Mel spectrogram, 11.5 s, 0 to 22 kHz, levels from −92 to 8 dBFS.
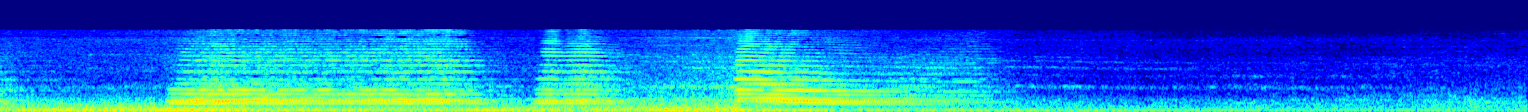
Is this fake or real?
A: real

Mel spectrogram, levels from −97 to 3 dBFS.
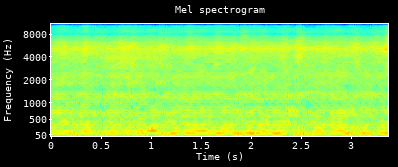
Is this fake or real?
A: fake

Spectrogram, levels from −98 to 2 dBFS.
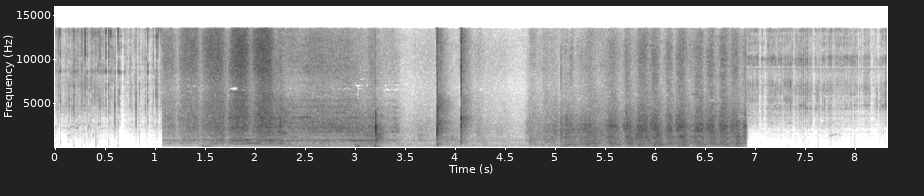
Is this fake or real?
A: real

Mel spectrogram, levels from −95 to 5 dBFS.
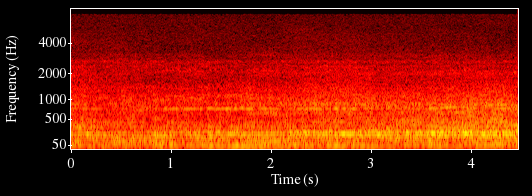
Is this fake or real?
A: fake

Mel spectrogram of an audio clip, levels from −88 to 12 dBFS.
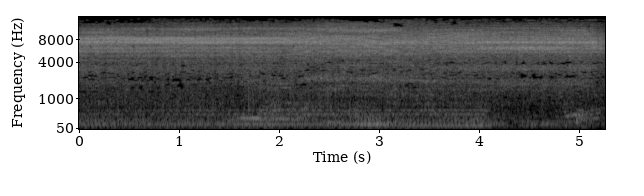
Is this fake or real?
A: real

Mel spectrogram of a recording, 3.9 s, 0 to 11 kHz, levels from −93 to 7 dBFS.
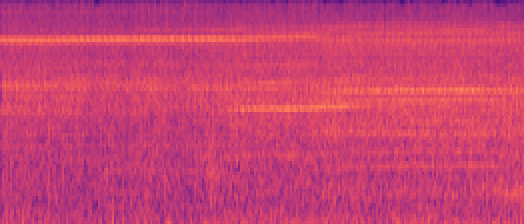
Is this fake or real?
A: fake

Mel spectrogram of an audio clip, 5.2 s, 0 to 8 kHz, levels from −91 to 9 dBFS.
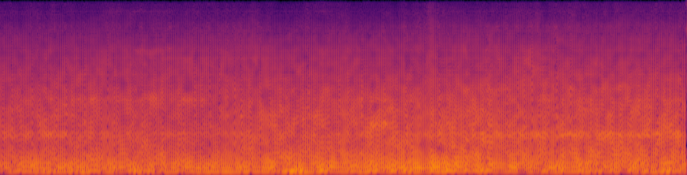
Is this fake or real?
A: fake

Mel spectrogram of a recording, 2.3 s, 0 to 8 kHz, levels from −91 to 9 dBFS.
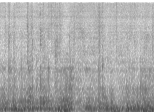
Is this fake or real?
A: fake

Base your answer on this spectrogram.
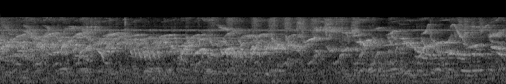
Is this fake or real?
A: real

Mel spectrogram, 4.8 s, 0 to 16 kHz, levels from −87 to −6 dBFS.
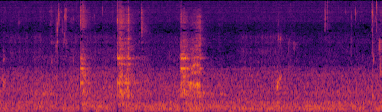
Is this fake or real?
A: fake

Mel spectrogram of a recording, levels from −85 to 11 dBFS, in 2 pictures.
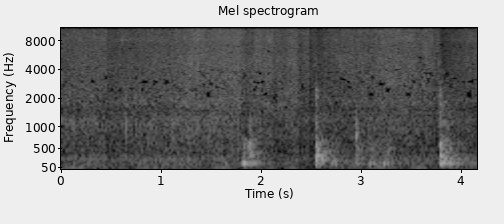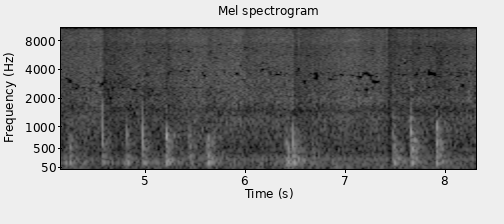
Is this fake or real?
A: real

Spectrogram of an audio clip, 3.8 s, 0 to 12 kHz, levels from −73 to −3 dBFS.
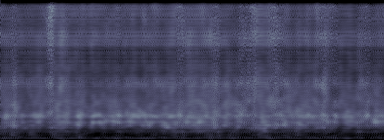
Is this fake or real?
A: fake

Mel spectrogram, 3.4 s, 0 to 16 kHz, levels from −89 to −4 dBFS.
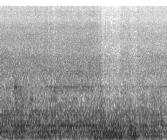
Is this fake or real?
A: real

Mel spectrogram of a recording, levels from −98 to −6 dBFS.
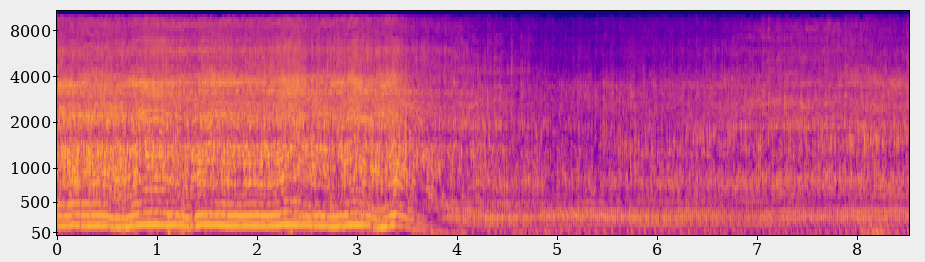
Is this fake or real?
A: fake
